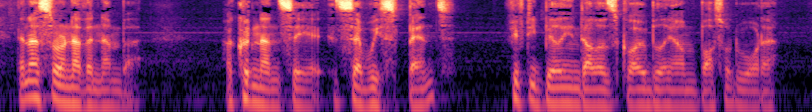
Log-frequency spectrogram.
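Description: Speaking at a very fast pace with an Australian accent, a man uses a fairly low pitch, fairly even intonation and a somewhat breathy voice. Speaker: social entrepreneur. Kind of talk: radio interview. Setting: studio.

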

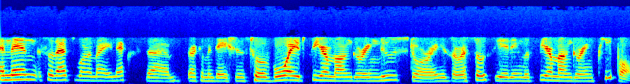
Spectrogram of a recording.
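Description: A woman's fairly low voice at a moderate pace. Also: fairly even intonation. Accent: American. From New York. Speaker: psychiatrist. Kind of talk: radio interview.

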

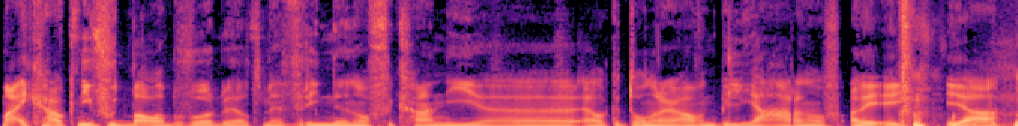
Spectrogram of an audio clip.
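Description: A man with an unremarkable speaking voice talks at a moderate pace with fairly low pitch, fairly even intonation and hardly any pauses. The recording is very clean, with a silent background. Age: 20s. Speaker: DJ and radio host. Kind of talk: casual chat.

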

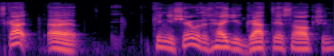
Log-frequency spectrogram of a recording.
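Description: In a Southern US accent, a man speaks with a fairly low pitch. The recording is very clean, the background silent. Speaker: auctioneer and radio show host. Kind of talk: casual radio talk show. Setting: studio. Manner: fast talker.

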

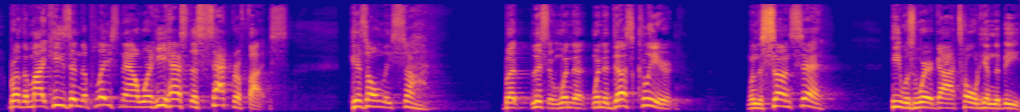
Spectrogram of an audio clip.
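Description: This voice has an animated tone and ordinary pitch variation, moving at a fairly slow pace with long, frequent pauses. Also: man, high pitch for a man. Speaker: pastor. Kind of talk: sermon. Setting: church. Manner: animated call-and-response preaching, urging the congregation to shout back; fervent, repetitive exhortation with emphatic restated phrases.

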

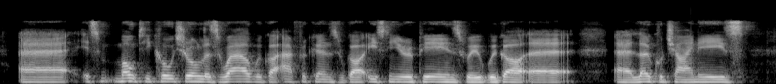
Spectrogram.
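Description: At a moderate pace, a man with a medium pitch talks in a monotone with flat intonation. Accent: British. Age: 30s. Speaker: football coach. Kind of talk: casual chat.

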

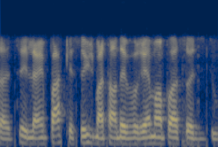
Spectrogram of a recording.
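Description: A man's voice at a fairly quick pace, with fairly even intonation. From New Brunswick, Canada (Dieppe, near Moncton). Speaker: country pop singer. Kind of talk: interview. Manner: halting, many repetitions and fillers.

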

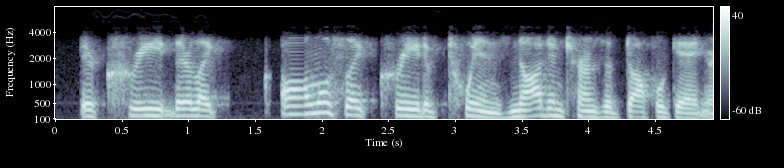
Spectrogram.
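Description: Using lively intonation, a woman with a Canadian accent speaks at a fairly slow pace. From Vancouver, Canada. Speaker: music industry manager and memoir author. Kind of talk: casual interview. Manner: animated.

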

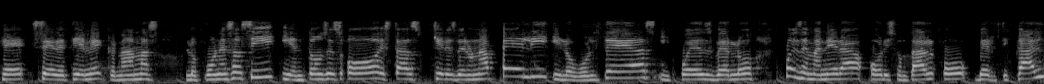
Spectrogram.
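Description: With an animated tone and very even loudness, a woman speaks at a high pitch with ordinary pitch variation and a fairly slow pace. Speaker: technology journalist, podcast co-host. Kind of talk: casual chat, gadget review.

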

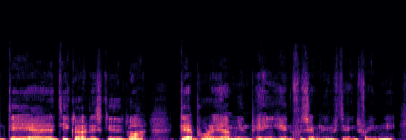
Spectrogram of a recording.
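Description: This man's voice has vocal fry and swings very widely in pitch. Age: 60s. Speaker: market commentator. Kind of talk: casual talk. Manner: rambling, hesitant.

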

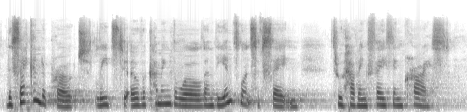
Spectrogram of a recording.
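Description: The speaker has an American accent and a dark, mellow tone that is somewhat breathy. Delivery is at a moderate pace with lively intonation. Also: woman. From England, York. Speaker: university professor. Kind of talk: devotional speech. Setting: stage with audience.

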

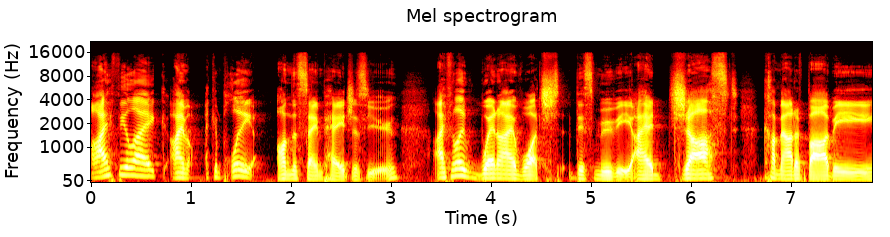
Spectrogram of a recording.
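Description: A man with an Australian accent speaks at a medium pitch and a moderate pace, with lively intonation and a bright, sharp tone. The recording is very clean, with a silent background. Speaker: culture critic. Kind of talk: casual chat.

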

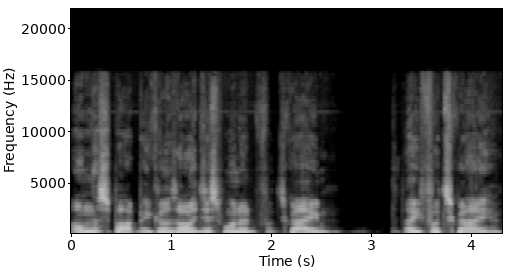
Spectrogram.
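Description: In an Australian accent, a man talks with vocal fry at a very deep, low pitch and with monotone, flat intonation. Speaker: former football club administrator. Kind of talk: casual chat.

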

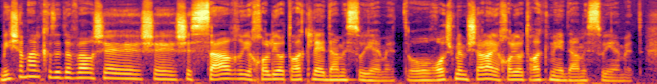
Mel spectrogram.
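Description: A man speaks at a moderate pace in a fairly high pitch, his intonation lively, with noticeable background noise around him. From southern Lebanon, Marjayoun; Israel from age 9. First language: Lebanese Arabic (speaking Hebrew). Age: 20s. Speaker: public diplomacy activist, son of former militia officer. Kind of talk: interview.

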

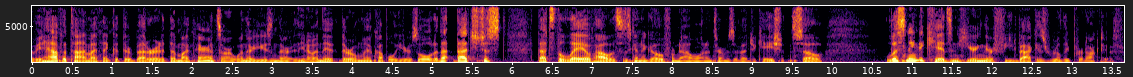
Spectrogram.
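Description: This man has an American accent and a fairly low pitch with ordinary pitch variation. He talks at a very fast pace on a very clean recording with a silent background. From Pittsburgh area, Pennsylvania (Bethel Park). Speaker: elementary school principal. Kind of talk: radio interview.

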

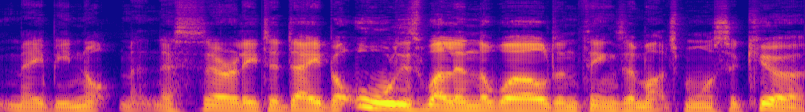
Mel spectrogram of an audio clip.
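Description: A man with a fairly high pitch talks at a very fast pace in a very clean recording with a silent background. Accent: English. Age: 50s. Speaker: podcast host. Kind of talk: interview.

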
